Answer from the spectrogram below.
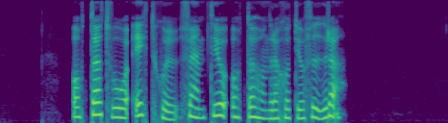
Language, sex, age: Swedish, female, 27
